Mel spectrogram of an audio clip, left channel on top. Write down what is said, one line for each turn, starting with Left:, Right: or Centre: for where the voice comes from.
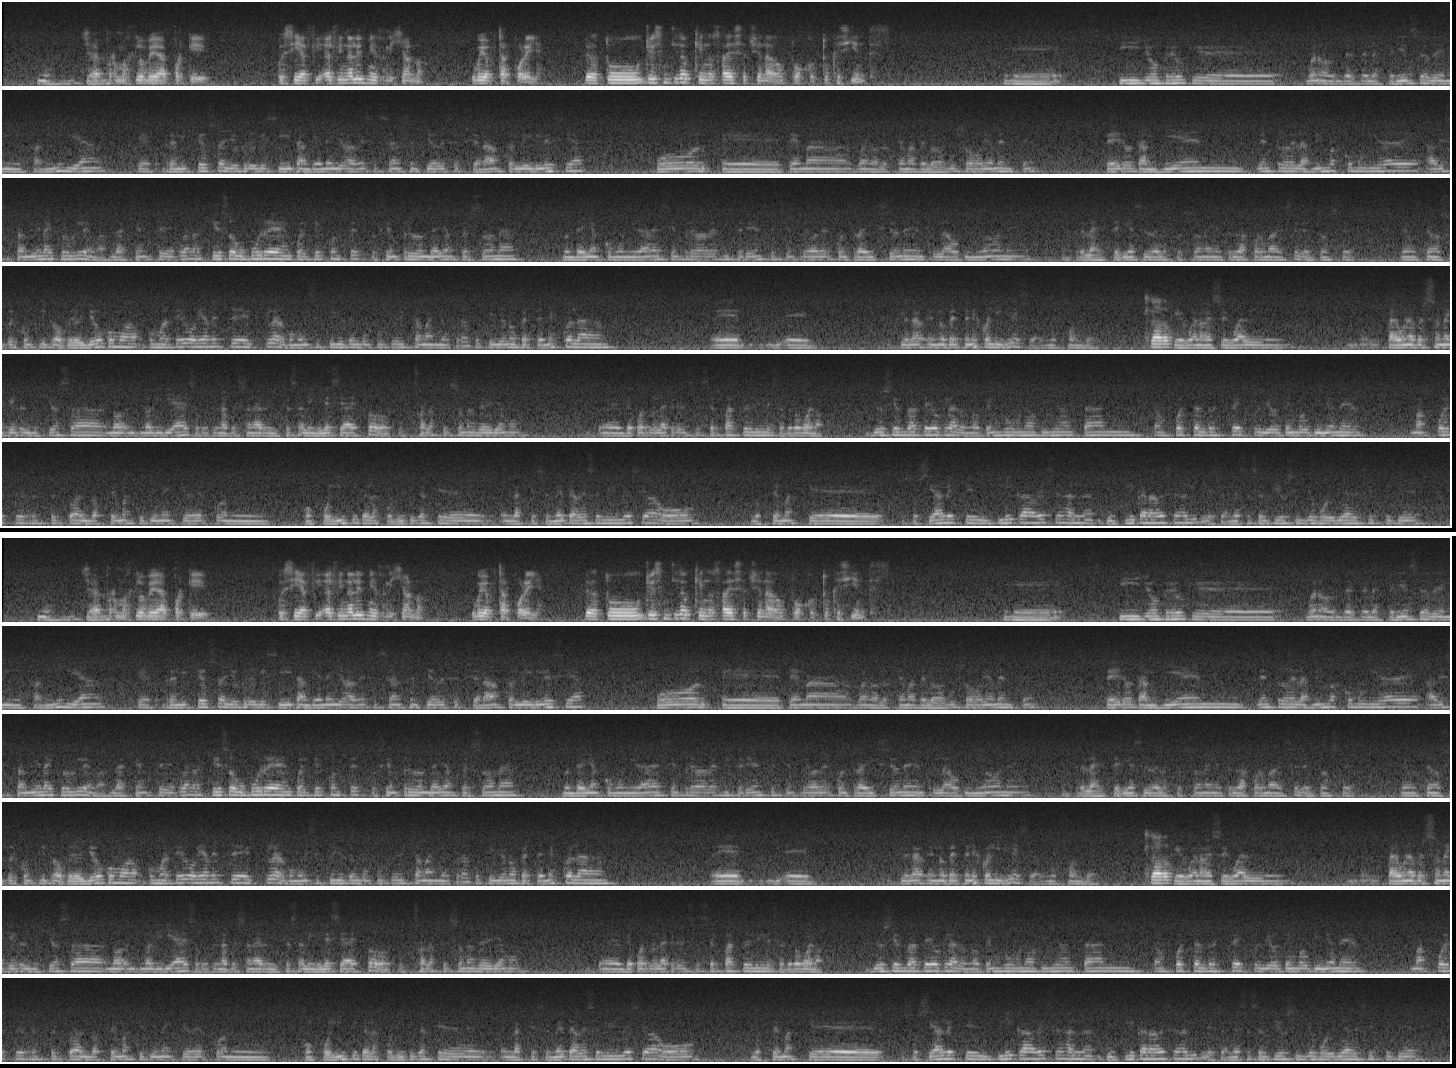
Right: Ujú,
Left: O sea,
Right: claro.
Left: por más que lo vea, porque, pues sí, al fi- al final es mi religión, ¿no? Y voy a optar por ella. Pero tú, yo he sentido que nos ha decepcionado un poco. ¿Tú qué sientes?
Right: Eh, sí, yo creo que, bueno, desde la experiencia de mi familia, que es religiosa, yo creo que sí, también ellos a veces se han sentido decepcionados con la iglesia por eh, temas, bueno, los temas de los abusos, obviamente pero también dentro de las mismas comunidades a veces también hay problemas. La gente, bueno, es que eso ocurre en cualquier contexto, siempre donde hayan personas, donde hayan comunidades, siempre va a haber diferencias, siempre va a haber contradicciones entre las opiniones, entre las experiencias de las personas y entre la forma de ser. Entonces, es un tema súper complicado. Pero yo como, a- como ateo, obviamente, claro, como dices tú, yo tengo un punto de vista más neutral porque yo no pertenezco a la... eh, di- eh, clara- no pertenezco a la iglesia en el fondo.
Left: Claro.
Right: Aunque bueno, eso igual eh, para una persona que es religiosa no, no diría eso, porque una persona religiosa la iglesia es todo. <laughs> fu- Todas las personas deberíamos eh, de acuerdo a la creencia, ser parte de la iglesia. Pero bueno, yo siendo ateo, claro, no tengo una opinión tan, tan fuerte al respecto. Yo tengo opiniones más fuertes respecto a los temas que tienen que ver con, con política, las políticas que, en las que se mete a veces la iglesia o los temas que, que sociales que implica a veces a la- que implican a veces a la iglesia. En ese sentido, sí, yo podría decirte que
